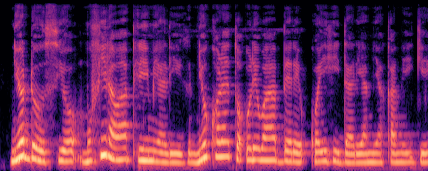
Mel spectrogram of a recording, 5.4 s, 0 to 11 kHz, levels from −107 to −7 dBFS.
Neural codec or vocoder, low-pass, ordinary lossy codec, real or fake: none; 9.9 kHz; AAC, 64 kbps; real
